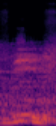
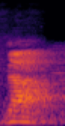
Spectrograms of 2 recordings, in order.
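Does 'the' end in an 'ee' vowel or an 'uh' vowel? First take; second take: ee; uh. First: The word ends in a long 'ee' vowel. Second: The word ends in a short 'uh' vowel. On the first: "কখন আমরা দি বলবো" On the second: "কখন আমরা দা বলবো"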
